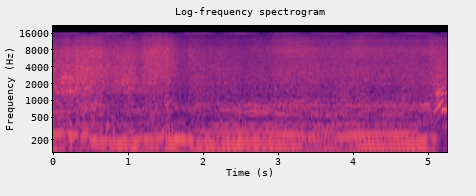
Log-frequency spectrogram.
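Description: Off-road 4x4's engine labouring as it churns through deep muddy water, the revs rising and falling.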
